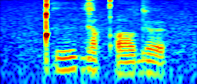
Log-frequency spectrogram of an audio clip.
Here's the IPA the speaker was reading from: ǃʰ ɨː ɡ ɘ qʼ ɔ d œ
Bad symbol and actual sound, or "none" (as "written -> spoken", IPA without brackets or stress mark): ɘ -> ɛ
